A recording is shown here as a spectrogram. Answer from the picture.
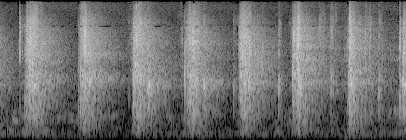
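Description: Audience clapping together in a steady rhythm, about two claps a second.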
